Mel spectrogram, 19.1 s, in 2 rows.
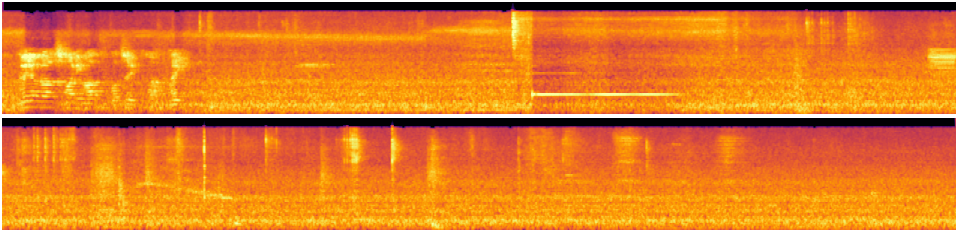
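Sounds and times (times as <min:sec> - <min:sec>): train cab interior noise: 0:00.0 - 0:19.0
steady beep tone: 0:05.3 - 0:06.8.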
